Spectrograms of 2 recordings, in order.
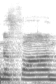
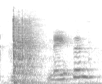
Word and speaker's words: Nefan: I'm Nefan the Wronged. Nathan? It's pronounced Nefan, but it's I don't know.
